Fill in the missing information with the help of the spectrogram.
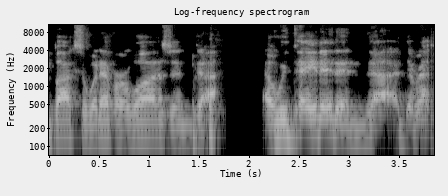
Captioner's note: laughs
